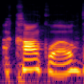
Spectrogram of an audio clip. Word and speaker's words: Okonkwo: Patrick, I'm going to mispronounce this again. I know I spelled it phonetically. Okonkwo, there we go, as another forward.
